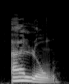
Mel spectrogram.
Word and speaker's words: allons: Nous allons. Final S not pronounced, and then when you get this ON combination, you get this nasal on, really in your nose, okay? On.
